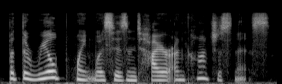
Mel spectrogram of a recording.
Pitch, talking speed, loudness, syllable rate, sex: 225 Hz, 170 wpm, -20 LUFS, 5.0 syllables/s, female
